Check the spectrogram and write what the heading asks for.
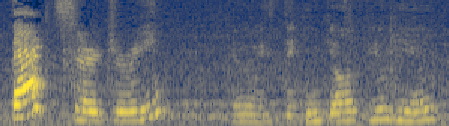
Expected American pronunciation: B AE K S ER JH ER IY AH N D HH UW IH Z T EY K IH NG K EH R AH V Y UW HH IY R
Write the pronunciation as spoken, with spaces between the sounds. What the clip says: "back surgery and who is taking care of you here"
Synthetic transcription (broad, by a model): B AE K S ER JH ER IY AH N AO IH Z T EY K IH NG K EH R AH F Y UW HH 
